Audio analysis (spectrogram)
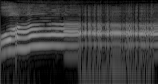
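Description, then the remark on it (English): A high, wavering wail of someone crying outside a window at Starwood Park early on a Sunday morning, one long sustained sob that rises briefly, then turns strained and harsh before easing off. No glass breaking stands out. “It sounded like broken glass and somebody crying.”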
